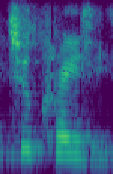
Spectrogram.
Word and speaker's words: 2CRSI: give you a trick usually english speakers pronounce it pronounce our name too crazy so maybe with too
